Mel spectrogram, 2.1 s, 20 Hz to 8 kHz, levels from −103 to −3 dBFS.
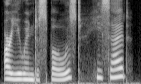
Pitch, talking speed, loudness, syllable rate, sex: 220 Hz, 140 wpm, -18 LUFS, 4.8 syllables/s, female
